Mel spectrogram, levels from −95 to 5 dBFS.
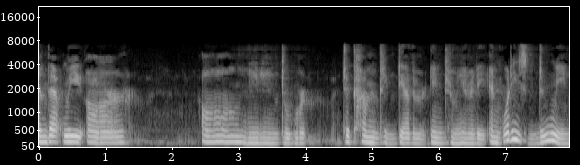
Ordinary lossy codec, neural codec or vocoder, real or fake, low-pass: MP3, 32 kbps; autoencoder, 22.05 kHz, a latent of 192 numbers a frame, VITS, trained on one speaker; fake; 7.2 kHz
